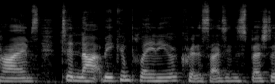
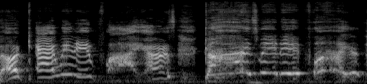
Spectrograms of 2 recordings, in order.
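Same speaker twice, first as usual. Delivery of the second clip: frantic shout; slower than usual. Retold or imitated. Calling the kids for pliers in a flood, frantic shout. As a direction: cry out for help, stretched and desperate.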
